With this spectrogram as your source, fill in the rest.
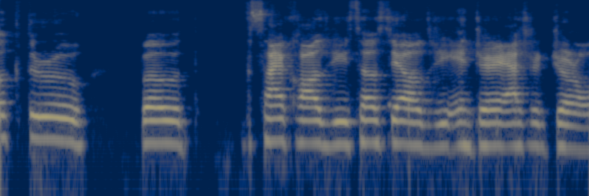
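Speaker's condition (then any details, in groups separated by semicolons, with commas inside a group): Chronic lyme disease; voice and speech unclear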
